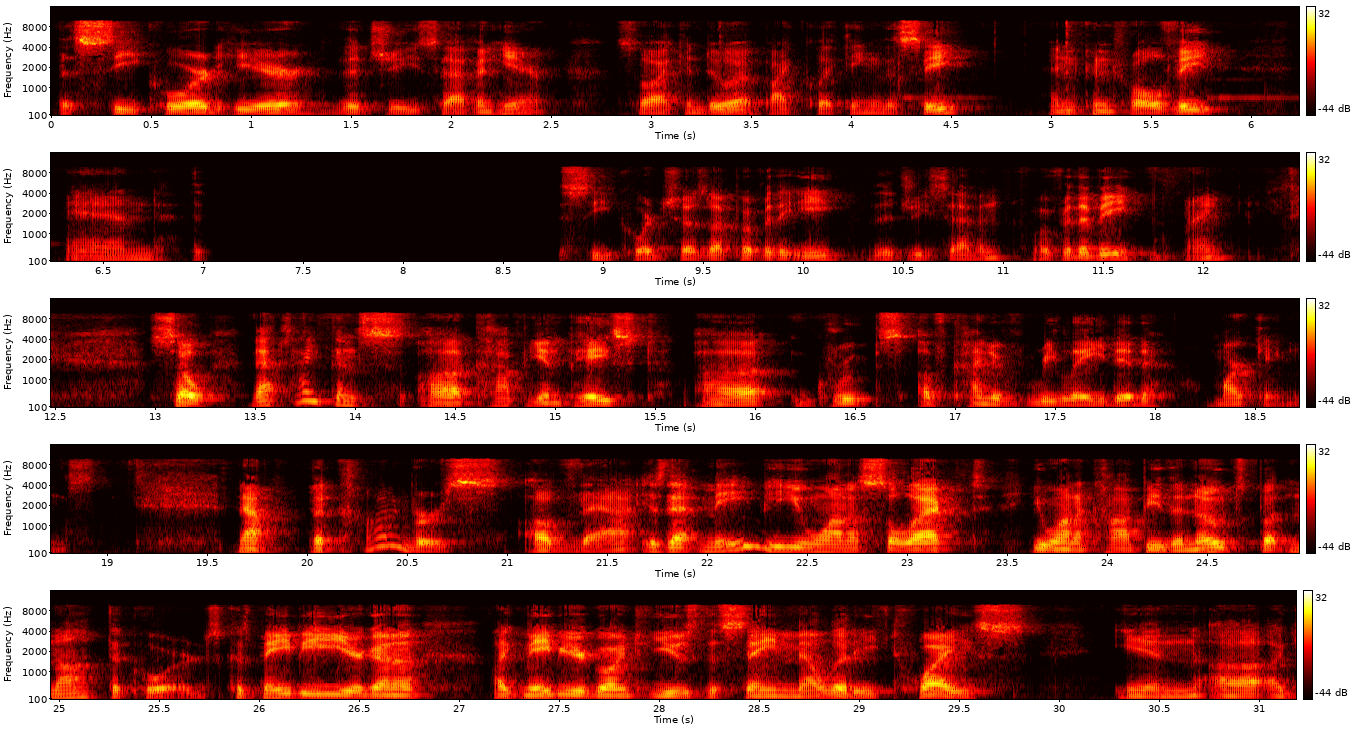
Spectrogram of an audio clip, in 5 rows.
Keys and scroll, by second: 5.1 ctrl+v.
